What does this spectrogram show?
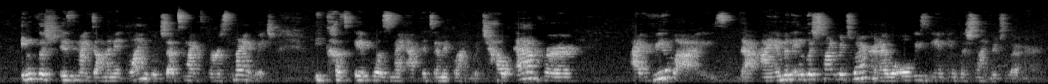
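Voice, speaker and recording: Noticeable background noise sits behind a woman talking at a very fast pace. Her pitch is medium and her intonation lively. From Puerto Rico, moved to New York City at about 5 or 6. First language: Spanish. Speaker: bilingual education specialist. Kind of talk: educational webinar talk.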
